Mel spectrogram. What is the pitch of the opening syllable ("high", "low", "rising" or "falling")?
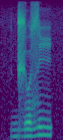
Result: low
